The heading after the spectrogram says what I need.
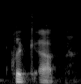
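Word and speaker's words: ClickUp: uh yeah we use a service called clip click up click up I should say it properly that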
